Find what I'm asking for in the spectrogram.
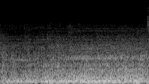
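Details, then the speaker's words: Daihatsu Gran Max, 111,000 km, driving: deep gravelly "grrr" rumble under acceleration, quieter when slowing and better at steady speed, with wind noise; drivetrain growl, mechanic suspects a mounting touching something, to be inspected. "saat berakselerasi akan terdengar suara "grrr", tetapi saat melambat suaranya tidak terlalu keras."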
